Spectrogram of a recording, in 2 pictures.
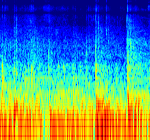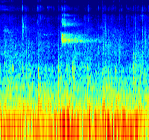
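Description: Soccer ball being dribbled and kicked on a wooden gymnasium floor, with running footsteps and echoing knocks, the sharpest about two seconds in. A short high squeak, as of a shoe on the floor, about four seconds in.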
